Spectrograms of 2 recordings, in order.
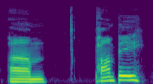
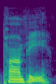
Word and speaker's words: Pompey: And that is Pompey. Is that how you pronounce it? We can't say Pompeii because that'll get confusing. Yeah, it's I always said Pompey.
